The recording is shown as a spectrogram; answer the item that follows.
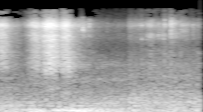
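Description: Artificial leaves and flowers rustling as they are handled and tucked into the arrangement, in two short bursts within the first second, the louder one about half a second in.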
